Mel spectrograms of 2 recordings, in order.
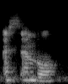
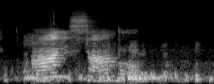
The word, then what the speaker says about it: ensemble: Okay, and then we have the wind instruments ensemble and the string assemble. Psst! GeeGmax. It's pronounced and spelled ensemble.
